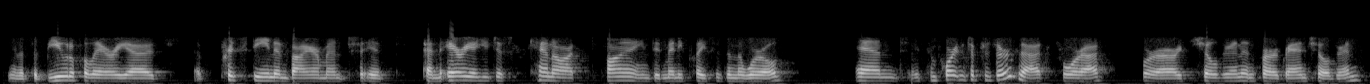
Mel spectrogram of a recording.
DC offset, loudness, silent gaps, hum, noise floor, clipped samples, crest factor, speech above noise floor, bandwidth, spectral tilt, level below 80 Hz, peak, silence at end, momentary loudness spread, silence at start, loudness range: under 0.1%; -23 LUFS; none; none; -67 dBFS; under 0.1%; 16 dB; 45 dB; 5.8 kHz; -7.5 dB/octave; -66 dBFS; -8 dBFS; 0.1 s; 9 LU; 0.1 s; 2 LU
